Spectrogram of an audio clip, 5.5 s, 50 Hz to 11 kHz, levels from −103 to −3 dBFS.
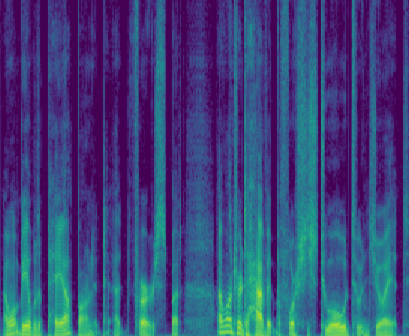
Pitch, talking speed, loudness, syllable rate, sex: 120 Hz, 285 wpm, -24 LUFS, 6.4 syllables/s, male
